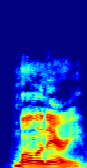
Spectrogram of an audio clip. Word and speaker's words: Molinari: Right now, Molinari is, or how did you want it pronounced? – Molinari.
